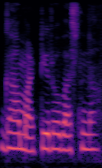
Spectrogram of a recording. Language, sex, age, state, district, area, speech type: Odia, female, 18-30, Odisha, Nabarangpur, urban, spontaneous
